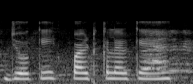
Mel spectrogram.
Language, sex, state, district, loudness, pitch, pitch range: Hindi, female, Uttar Pradesh, Shamli, -18 LUFS, 270 Hz, 260-280 Hz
